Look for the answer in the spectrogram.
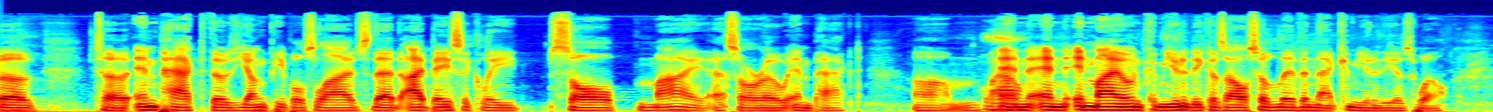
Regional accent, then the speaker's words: Newport News, Virginia, United States; So I'm from Newport News. I was born and raised in Newport News, went to Denby High School.

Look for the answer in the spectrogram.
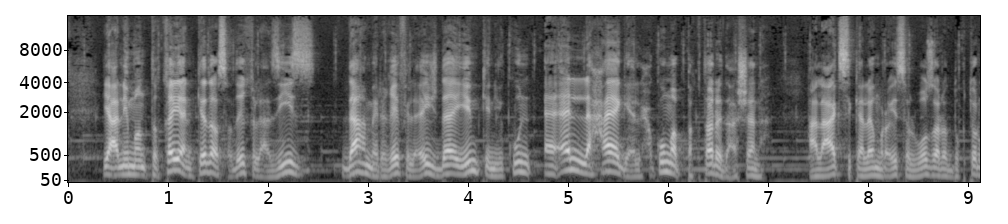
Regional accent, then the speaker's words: Egypt; صعبة ومحتاجة مطاحن مش متوفرة عندنا في مصر

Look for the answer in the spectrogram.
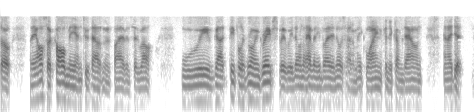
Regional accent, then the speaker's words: Ithaca, New York, United States; it was near my hometown of Ithaca.

